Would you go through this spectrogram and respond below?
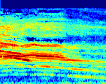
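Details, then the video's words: Female domestic cat angry at a second cat: a single sustained, harmonic-rich yowl, loud at first and slowly falling in pitch and volume over two seconds. "MY ANGRY CAT she doesnt like the other cat"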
